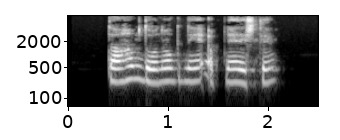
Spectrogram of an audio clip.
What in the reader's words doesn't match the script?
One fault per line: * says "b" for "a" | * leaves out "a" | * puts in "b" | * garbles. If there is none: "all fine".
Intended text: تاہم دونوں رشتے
* puts in "نے اپنے"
